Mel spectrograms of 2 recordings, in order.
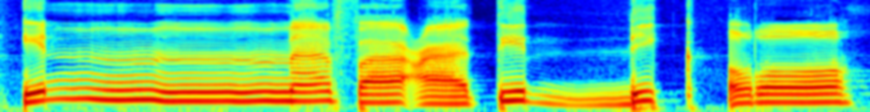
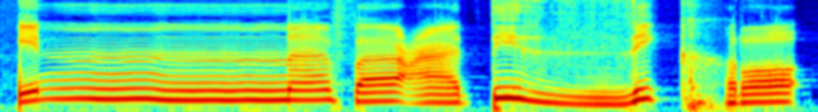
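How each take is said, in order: First: The last word begins with a d sound. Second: The last word begins with a z sound. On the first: "Tidak, tidak dal tapi zal" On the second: "jadi dia jadi huruf zai"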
